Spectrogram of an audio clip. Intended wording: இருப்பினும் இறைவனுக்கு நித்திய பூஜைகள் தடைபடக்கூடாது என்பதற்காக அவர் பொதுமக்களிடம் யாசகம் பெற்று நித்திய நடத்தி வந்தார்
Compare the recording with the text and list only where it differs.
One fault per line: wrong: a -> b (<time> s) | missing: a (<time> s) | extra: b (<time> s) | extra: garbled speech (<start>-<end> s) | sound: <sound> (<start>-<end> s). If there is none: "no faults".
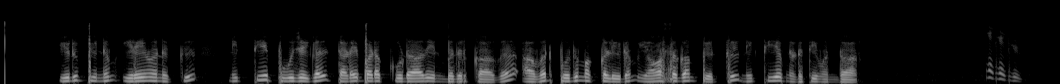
sound: chirp (9.9-10.3 s)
